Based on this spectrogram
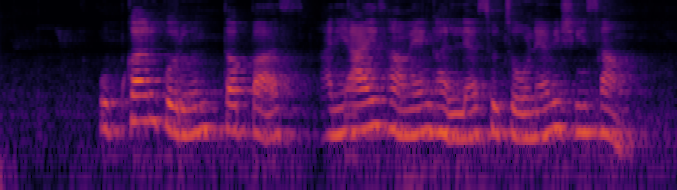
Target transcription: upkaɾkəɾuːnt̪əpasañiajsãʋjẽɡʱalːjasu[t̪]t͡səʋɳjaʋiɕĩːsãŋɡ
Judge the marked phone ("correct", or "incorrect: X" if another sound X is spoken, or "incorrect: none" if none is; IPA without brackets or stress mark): incorrect: none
